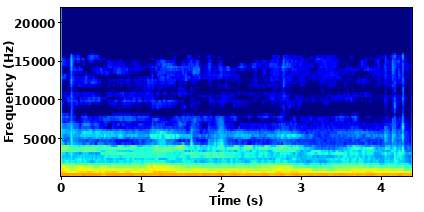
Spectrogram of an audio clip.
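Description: An elderly man's voice holds one long, steady sung note with a slight waver: the drawn-out end of a line of a Gojri bait, a folk verse sung without accompaniment.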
